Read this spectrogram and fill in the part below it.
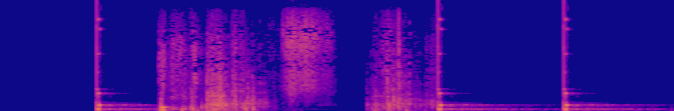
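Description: Sharp interface clicks sound a few times.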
